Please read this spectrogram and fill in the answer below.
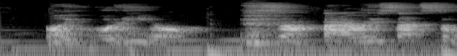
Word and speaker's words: Murillo: Rio. So at least that's the way that I'm like to pronounce whenever I'm with family or in Mexico or whenever I'm with my grandparents.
